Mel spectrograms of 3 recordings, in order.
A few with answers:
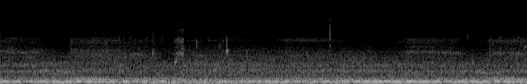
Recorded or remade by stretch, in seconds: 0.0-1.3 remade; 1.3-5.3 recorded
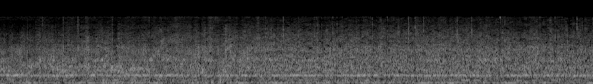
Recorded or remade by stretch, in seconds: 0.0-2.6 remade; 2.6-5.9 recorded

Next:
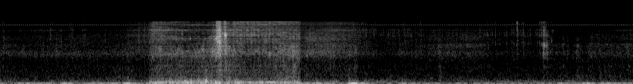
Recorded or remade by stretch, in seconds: 0.0-1.5 recorded; 1.5-3.0 remade; 3.0-6.3 recorded

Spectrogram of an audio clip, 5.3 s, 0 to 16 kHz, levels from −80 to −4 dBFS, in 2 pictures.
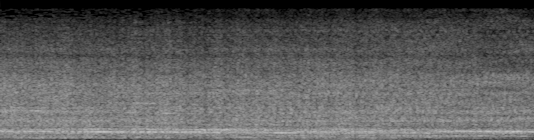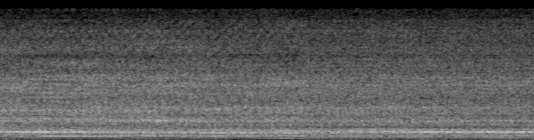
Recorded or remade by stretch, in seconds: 0.0-1.0 recorded; 1.0-4.2 remade; 4.2-5.3 recorded

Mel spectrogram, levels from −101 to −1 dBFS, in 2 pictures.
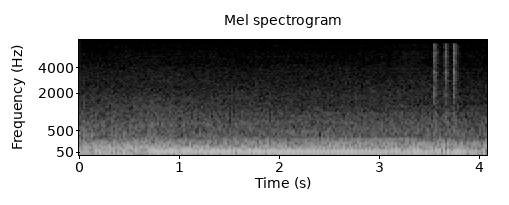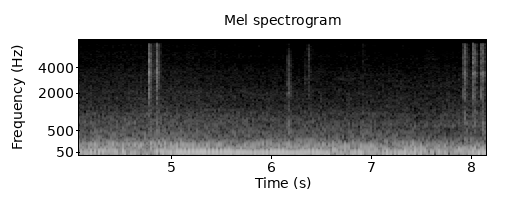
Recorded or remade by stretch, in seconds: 0.0-1.0 recorded; 1.0-2.0 remade; 2.0-3.0 recorded; 3.0-4.9 remade; 4.9-8.2 recorded

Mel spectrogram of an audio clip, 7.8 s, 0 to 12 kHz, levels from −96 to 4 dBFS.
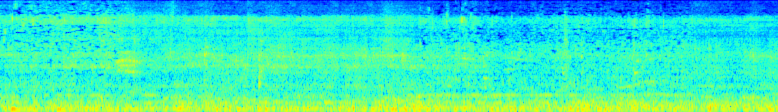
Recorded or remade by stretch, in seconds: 0.0-1.2 recorded; 1.2-4.2 remade; 4.2-6.9 recorded; 6.9-7.8 remade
